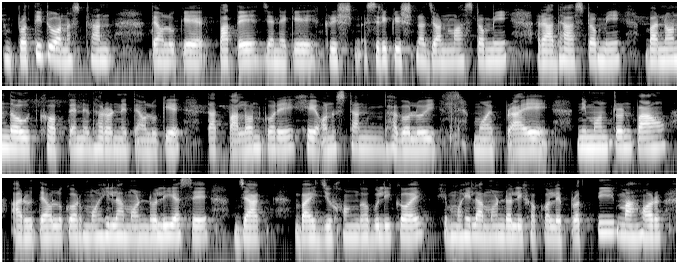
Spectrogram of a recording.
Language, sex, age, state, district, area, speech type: Assamese, female, 45-60, Assam, Biswanath, rural, spontaneous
